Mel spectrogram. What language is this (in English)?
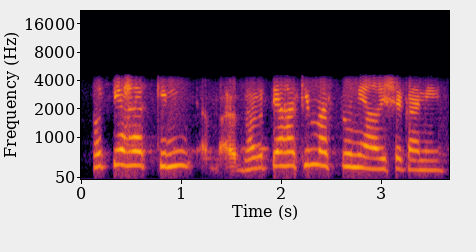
Sanskrit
